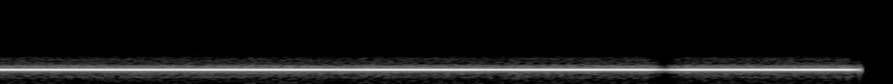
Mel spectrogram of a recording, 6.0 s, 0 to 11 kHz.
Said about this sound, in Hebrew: ואני אשים פה צליל סינוס של 432, ואתם תגיבו ב, אה, בספוטיפיי, האם הרגשתם פתאום איזו הרגשה הרגשת. קוסמית?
